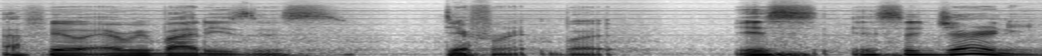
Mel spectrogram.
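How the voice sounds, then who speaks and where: Lively intonation in a man's somewhat breathy voice. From US, Detroit. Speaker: podcast host and chef. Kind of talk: casual chat. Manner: animated.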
